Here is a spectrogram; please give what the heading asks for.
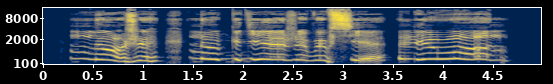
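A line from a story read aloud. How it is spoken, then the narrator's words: Openly sobbing. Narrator (Russian): Пленник уже не всхлипывал, а неприкрыто рыдал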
